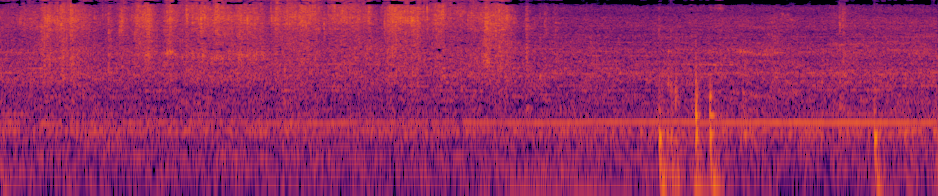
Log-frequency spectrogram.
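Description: A few light knocks as imitation crab sticks drop into the plastic bowl of a small electric food chopper, which is not yet running, over a faint steady hum and hiss.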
